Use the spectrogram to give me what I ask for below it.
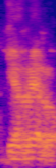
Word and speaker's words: Guerrero: Guerrero. I'm one of the few güeros that can pronounce the double R in Spanish.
